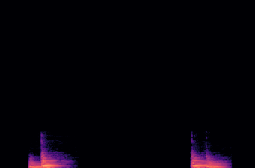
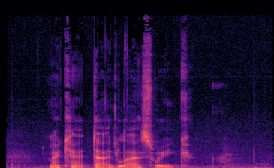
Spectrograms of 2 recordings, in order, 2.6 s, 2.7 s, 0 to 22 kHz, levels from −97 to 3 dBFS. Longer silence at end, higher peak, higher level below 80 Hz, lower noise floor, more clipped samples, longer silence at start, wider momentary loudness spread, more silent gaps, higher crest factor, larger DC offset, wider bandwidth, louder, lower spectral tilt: first, 0.3 s vs 0.05 s; second, -12 dBFS vs -8 dBFS; second, -60 dBFS vs -48 dBFS; first, under -90 dBFS vs -52 dBFS; neither; first, 0.3 s vs 0.1 s; second, 8 LU vs 13 LU; first, 0.80-1.91 s vs none; about the same, 22 dB vs 24 dB; neither; second, 3.7 kHz vs over 20 kHz; about the same, -30 LUFS vs -29 LUFS; first, -10.5 dB/octave vs -5 dB/octave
